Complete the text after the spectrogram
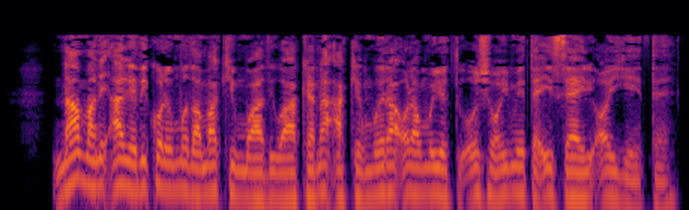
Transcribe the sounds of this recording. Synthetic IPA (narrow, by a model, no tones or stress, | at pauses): namaniʔaɣeðikoɾemoðamakimwaðiwakɛnaʔakemweɾaʔoɾeamojetuoɕjɔɔimetɛisɾaɛɾiʔɔiɣeːtɛ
